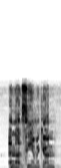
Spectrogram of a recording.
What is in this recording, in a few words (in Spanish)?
Voice Acting es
